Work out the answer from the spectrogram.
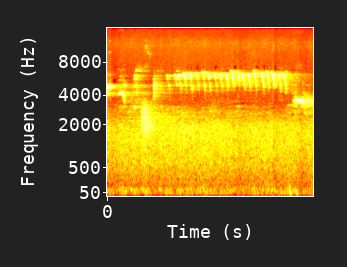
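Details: Violaceous Euphonia song: a few high slurred whistles, then a rapid, evenly pulsed trill of thin notes lasting about three seconds, ending in a short buzzy note, against constant hiss.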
